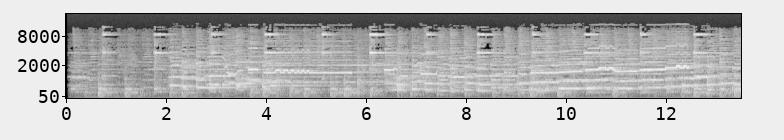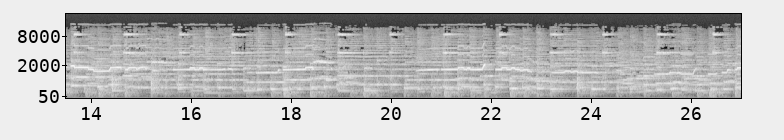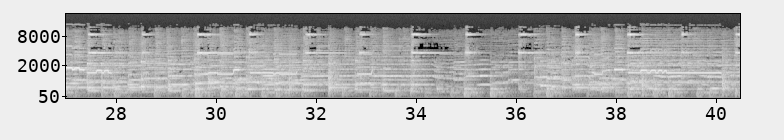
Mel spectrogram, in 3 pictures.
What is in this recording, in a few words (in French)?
cambodge pnompenh 10 instruments concert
